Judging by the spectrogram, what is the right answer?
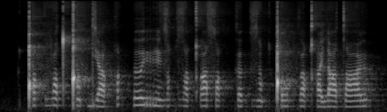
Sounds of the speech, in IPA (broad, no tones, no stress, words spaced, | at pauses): ǃoqvɐtˤ ǃũtˤdʲøq | ə rʲɐ̃zʏq zˤʊqʼə sˤøqkɐk zœ̃qǃo kuqʰɐlʲœ tˤø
